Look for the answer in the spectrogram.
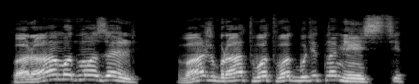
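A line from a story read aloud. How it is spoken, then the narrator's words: Maid shouting through door. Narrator (Russian): Ан-Мари, горничная Каравеллы, крикнула из-за двери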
